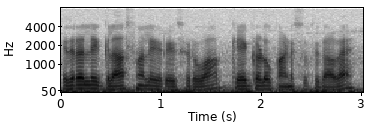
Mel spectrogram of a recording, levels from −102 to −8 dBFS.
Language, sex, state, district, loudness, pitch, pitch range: Kannada, male, Karnataka, Bangalore, -17 LUFS, 105 Hz, 100-115 Hz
